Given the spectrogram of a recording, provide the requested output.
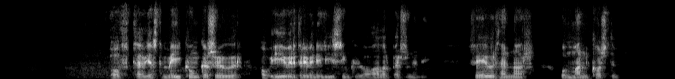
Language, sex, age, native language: Icelandic, male, 20-29, Icelandic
